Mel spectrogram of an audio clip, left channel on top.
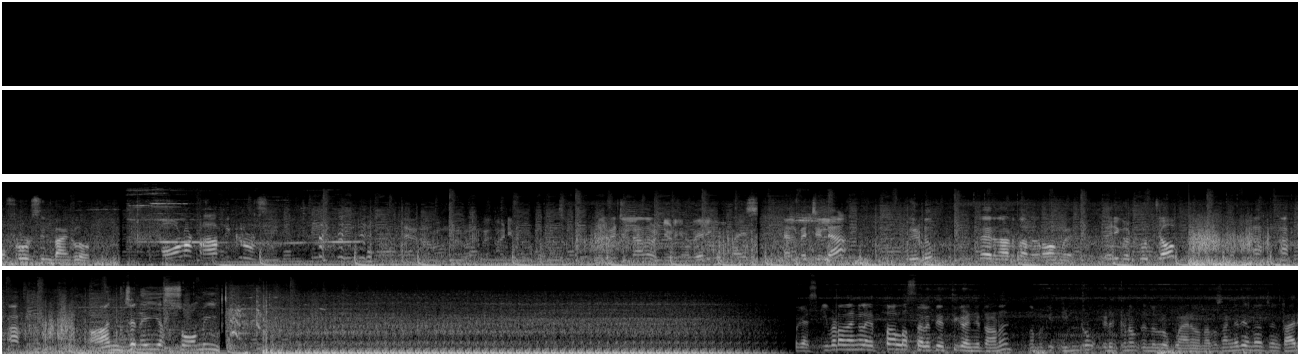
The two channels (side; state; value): left; silent; digital silence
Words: roads in Bangalore, follow traffic rules. Helmet ഇല്ല, വീണ്ടും അടുത്താണ് wrong way. Very good, good job Anjaneya Swami. ഇവിടെ ഞങ്ങൾ എത്താനുള്ള സ്ഥലത്ത് എത്തിക്കഴിഞ്ഞിട്ടാണ് നമുക്ക് ഇൻട്രോ എടുക്കണം എന്നുള്ള പ്ലാൻ വന്നത്. അപ്പോൾ സംഗതി എന്താ വെച്ചാൽ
